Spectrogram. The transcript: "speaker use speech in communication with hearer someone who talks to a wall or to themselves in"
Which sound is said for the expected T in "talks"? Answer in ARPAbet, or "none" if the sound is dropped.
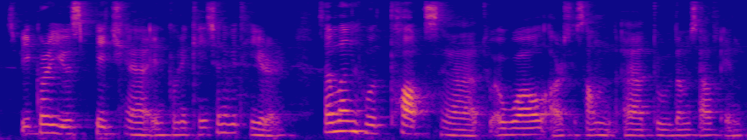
T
